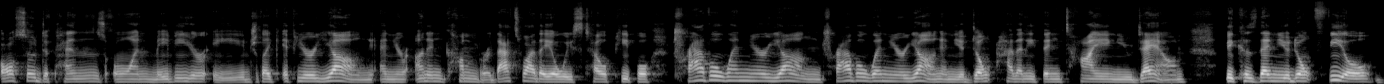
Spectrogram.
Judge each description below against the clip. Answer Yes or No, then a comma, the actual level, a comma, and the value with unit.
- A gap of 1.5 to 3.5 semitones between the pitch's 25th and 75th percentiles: No, average, 4.4 semitones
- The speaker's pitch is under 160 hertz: Yes, low, 135 Hz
